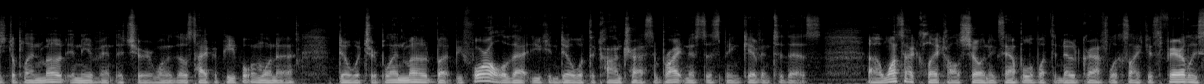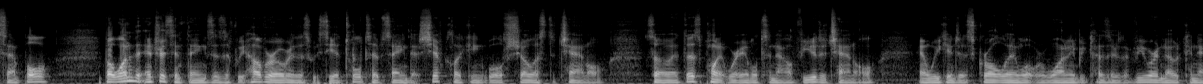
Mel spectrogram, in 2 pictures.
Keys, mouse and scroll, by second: 3.9 click, 16.0 shift+click, 18.5 click, 20.7 click, 22.6 click.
